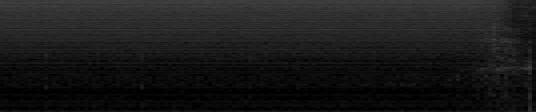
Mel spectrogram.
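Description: Steady low electrical hum with a faint hiss: the background noise of the recording heard in a pause between words.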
